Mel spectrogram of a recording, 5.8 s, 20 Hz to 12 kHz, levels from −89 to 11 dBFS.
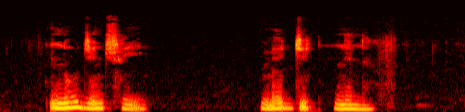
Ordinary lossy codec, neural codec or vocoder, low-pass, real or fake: AAC, 64 kbps; none; 7.2 kHz; real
